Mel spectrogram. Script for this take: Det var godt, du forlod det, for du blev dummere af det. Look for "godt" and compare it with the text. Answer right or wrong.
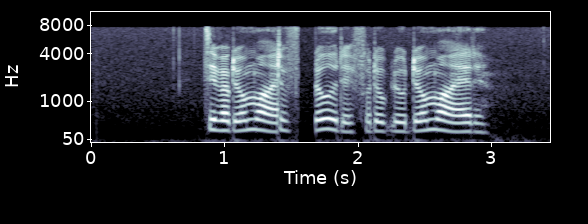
wrong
